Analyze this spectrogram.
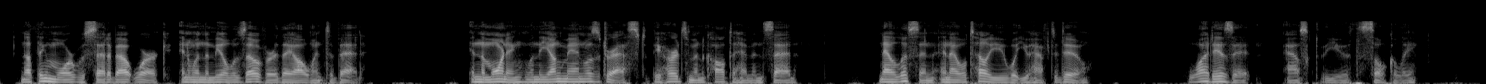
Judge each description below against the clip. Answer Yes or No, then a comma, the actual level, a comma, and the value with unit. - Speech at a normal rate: No, fast, 210 wpm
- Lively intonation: No, average, 3.3 semitones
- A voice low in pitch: Yes, low, 105 Hz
